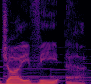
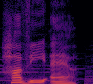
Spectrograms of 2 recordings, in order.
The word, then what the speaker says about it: Javier: had a student named Javier. On the first day, she read the role and called him Jai Vair. He politely corrected her. It's Javier.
